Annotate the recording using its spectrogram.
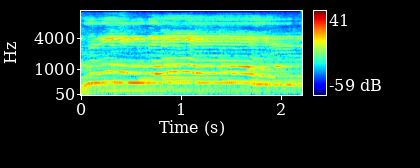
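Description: A woman singing a gospel song into a handheld microphone, holding a long note that steps down in pitch near the end.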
